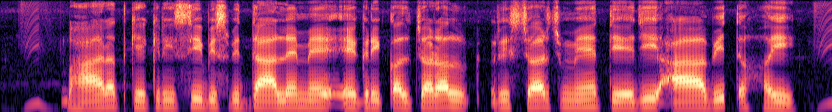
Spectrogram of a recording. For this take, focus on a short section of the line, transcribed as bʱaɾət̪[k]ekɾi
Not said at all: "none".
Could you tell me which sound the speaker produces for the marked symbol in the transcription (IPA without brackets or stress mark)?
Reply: k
